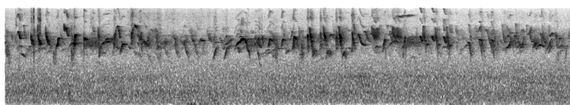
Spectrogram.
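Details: American goldfinch singing in a yard: a long, run-on stream of high, bright twitters and sweet warbled notes, with a soft background hiss.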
